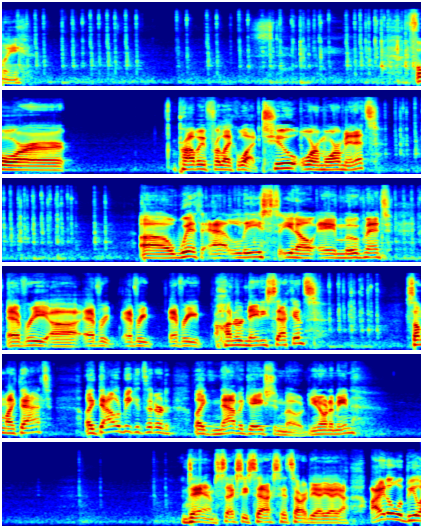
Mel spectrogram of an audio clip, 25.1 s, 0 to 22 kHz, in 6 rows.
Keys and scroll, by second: 0.0-4.2 typing, 6.2-12.9 typing, 14.3-16.5 typing.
